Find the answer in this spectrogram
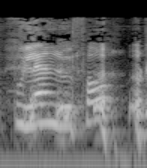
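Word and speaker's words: Pouilly-le-Fort: También tenemos que el 5 de mayo de 1881 en Francia, el químico francés Louis Pasteur, en una granja de, disculpen, pronunciación, Pouliliforn. – Ponele. – Corregime, me puede corregir. – Poulain-Lefort.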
